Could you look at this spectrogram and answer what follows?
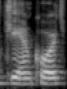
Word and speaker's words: Jancourt: My last name is Jancourt, pronounced like tennis courts.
